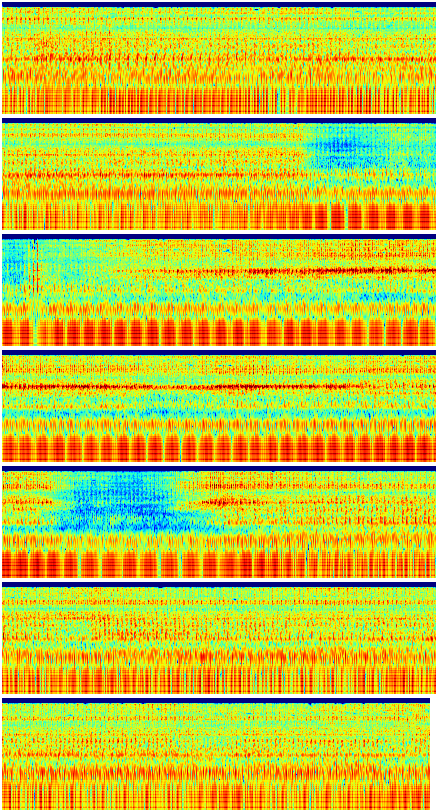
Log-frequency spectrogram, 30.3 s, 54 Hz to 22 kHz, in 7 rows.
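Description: Hegner Multicut 2S scroll saw running with a number 12 blade, cutting through a thick block of wood: a steady low motor hum with the fast chatter of the up-and-down blade. A higher whine from the cut rises over it for several seconds in the middle.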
